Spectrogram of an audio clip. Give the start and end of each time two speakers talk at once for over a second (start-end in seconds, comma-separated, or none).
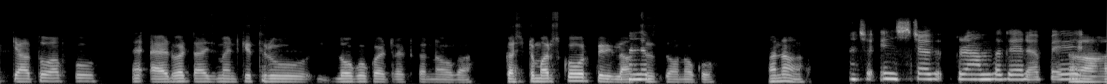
none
